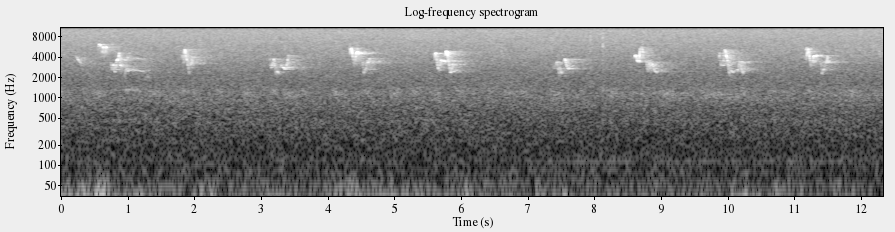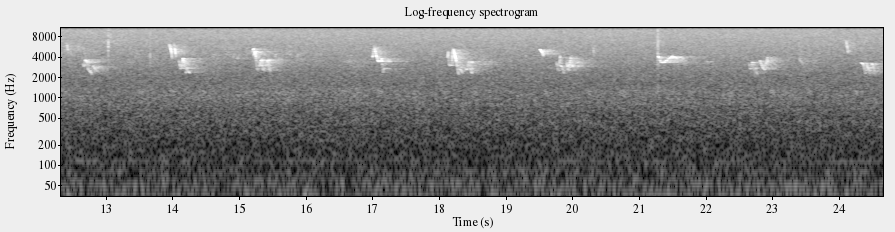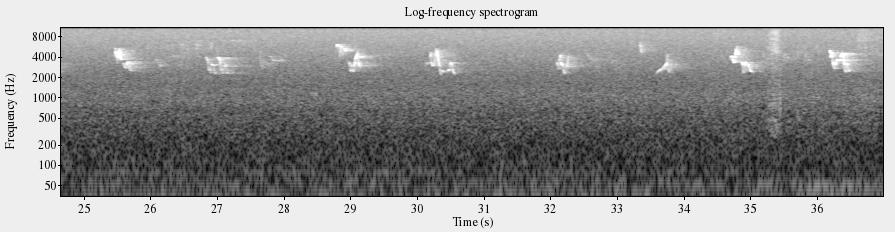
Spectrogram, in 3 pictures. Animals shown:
Eastern Chipmunk (Tamias striatus), Red-eyed Vireo (Vireo olivaceus)

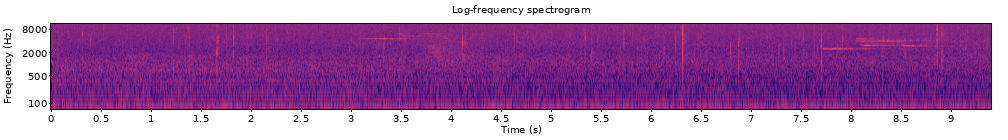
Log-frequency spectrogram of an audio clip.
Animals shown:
Hermit Thrush (Catharus guttatus)

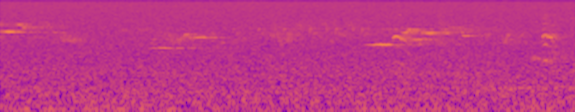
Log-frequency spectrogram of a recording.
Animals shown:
Ovenbird (Seiurus aurocapilla), American Crow (Corvus brachyrhynchos), Red-eyed Vireo (Vireo olivaceus), Hermit Thrush (Catharus guttatus), Yellow-bellied Sapsucker (Sphyrapicus varius)

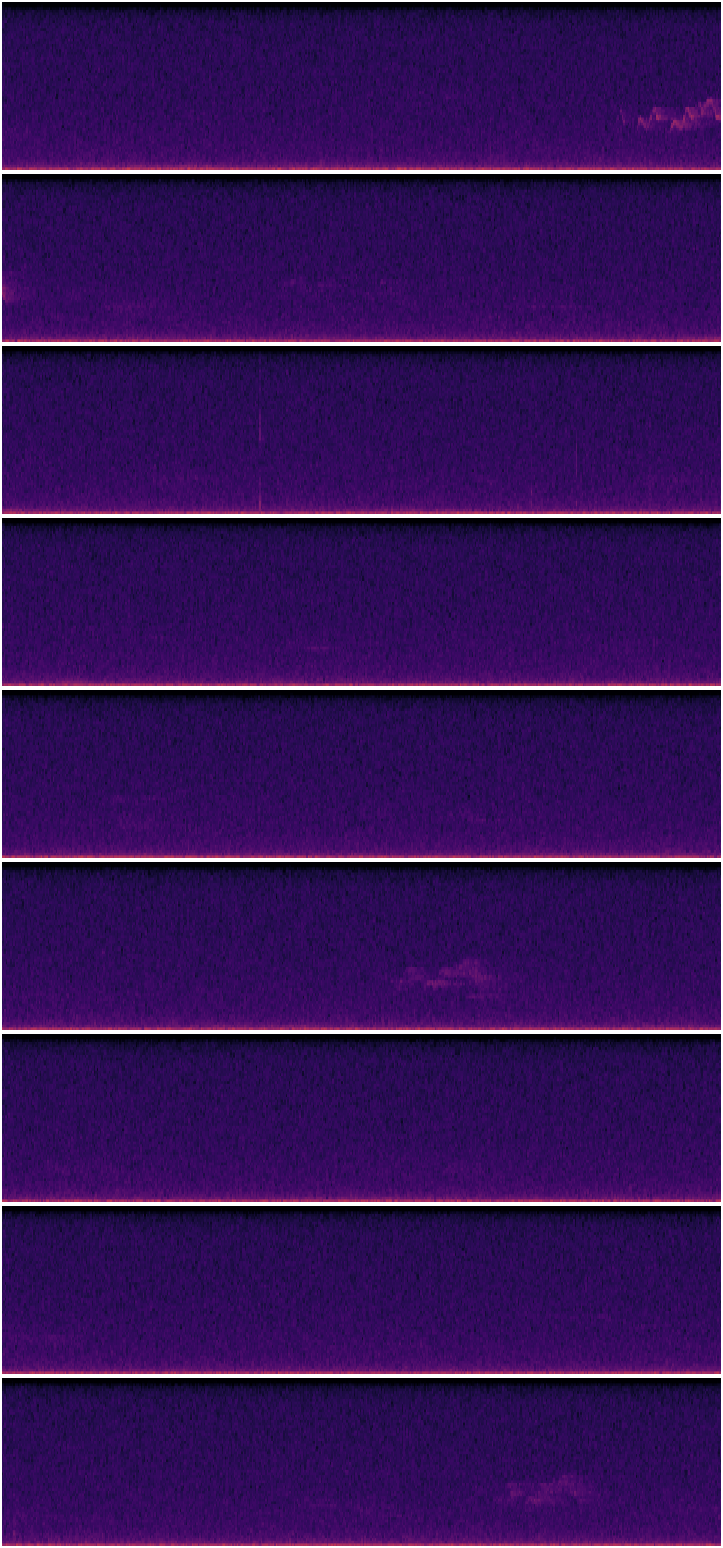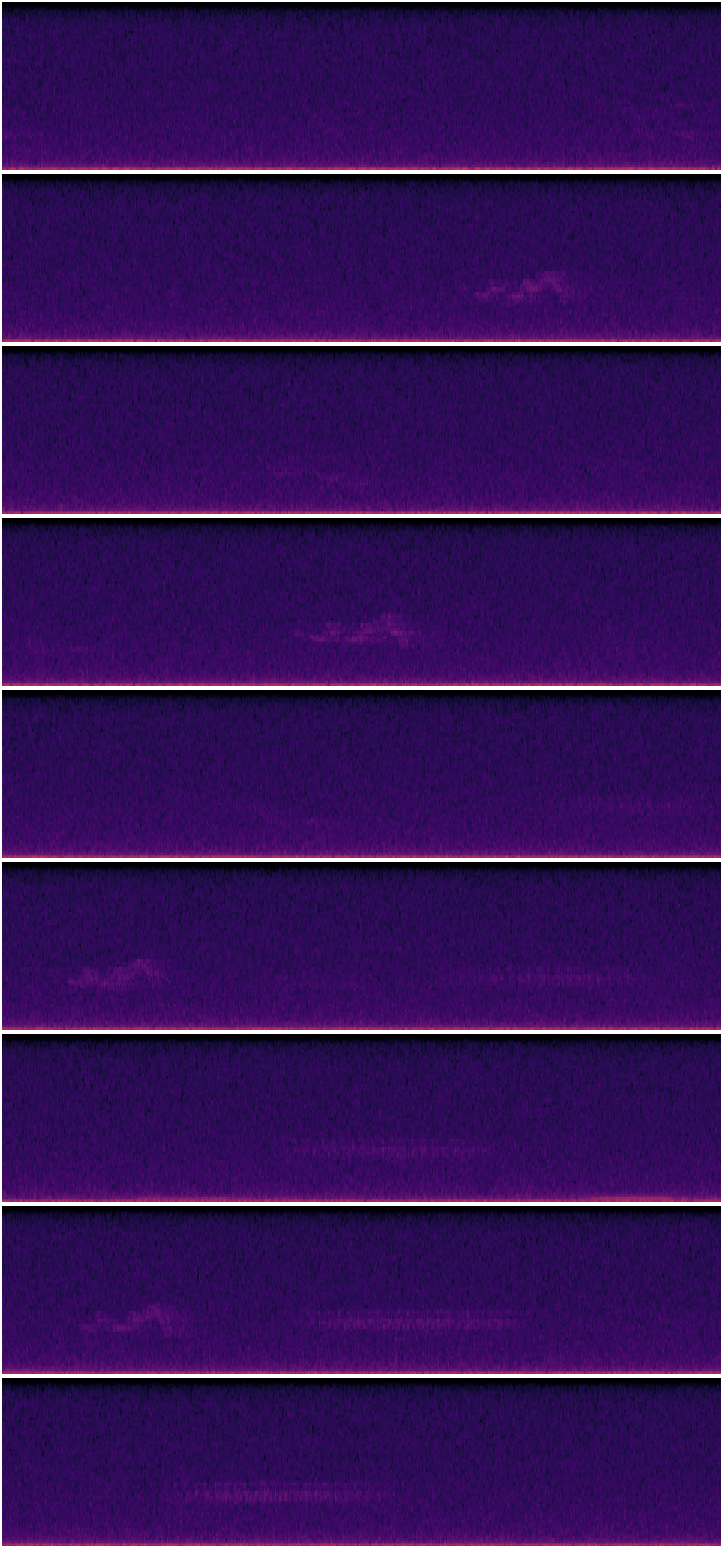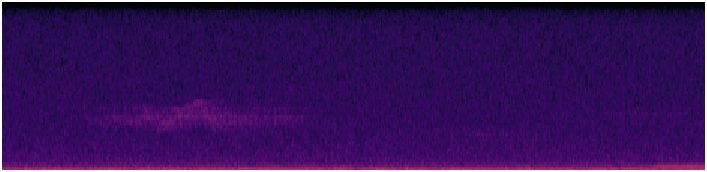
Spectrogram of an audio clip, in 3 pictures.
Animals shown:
Magnolia Warbler (Setophaga magnolia), Dark-eyed Junco (Junco hyemalis)

